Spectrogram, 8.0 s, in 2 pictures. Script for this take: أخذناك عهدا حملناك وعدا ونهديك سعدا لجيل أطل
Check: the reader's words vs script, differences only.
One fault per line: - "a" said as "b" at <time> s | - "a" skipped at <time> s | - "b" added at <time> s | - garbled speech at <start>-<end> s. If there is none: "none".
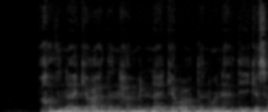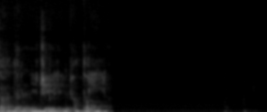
none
